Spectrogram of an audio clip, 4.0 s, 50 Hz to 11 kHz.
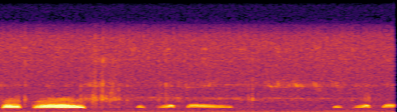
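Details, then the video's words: Spotted dove used as a trapping decoy gives one loud short-long coo pair, followed by softer, quieter coos. "Bẫy cu gáy mồi, con số 22, cuckoo trap, bird number 22 !"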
